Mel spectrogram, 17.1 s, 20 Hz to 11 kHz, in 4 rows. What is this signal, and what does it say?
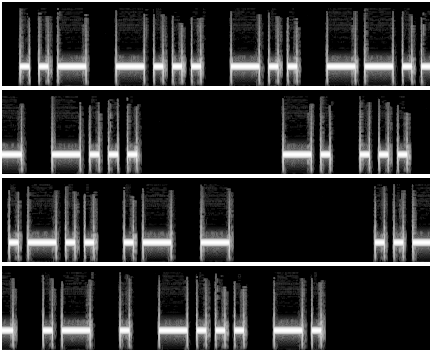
Morse code, heard as a keyed tone, about 13 wpm, 800 Hz. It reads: UBDQB NSLAT UAEBN
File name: LEZIONI / 5 LBVC / 5 LB 12wpm 1906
